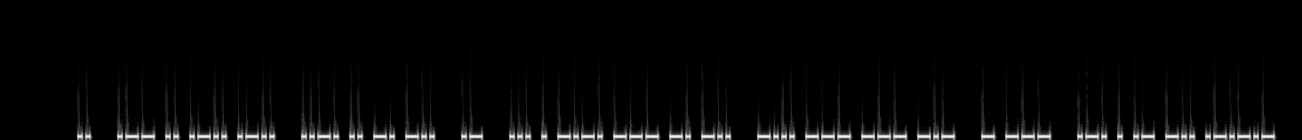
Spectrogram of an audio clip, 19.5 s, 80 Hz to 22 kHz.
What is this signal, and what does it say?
Morse code, heard as a keyed tone, about 20 wpm, 700 Hz. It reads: I WILL FIND A SECOND BOOK TO READ.
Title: Sentences from Top 1000 Words - Review Part 1 - 20wpm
